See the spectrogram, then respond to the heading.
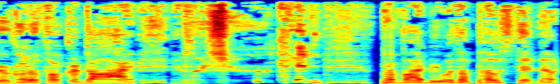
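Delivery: put-on, otherworldly sci-fi alien invader voice. Imagining aliens arriving and demanding a post-it note, alien voice. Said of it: "This is my alien voice".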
